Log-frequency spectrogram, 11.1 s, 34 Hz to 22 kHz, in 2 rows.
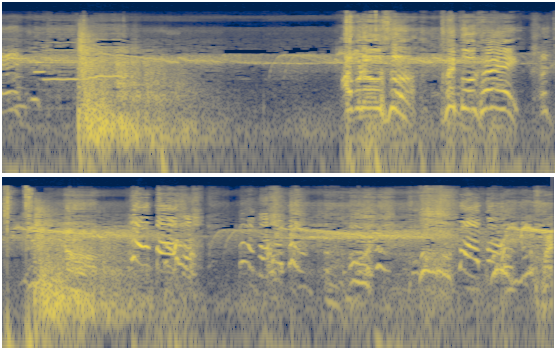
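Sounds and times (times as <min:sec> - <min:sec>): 
gunshot sound effect in an audio drama: 0:00.8 - 0:02.3, 0:05.7 - 0:07.0
speech: 0:03.8 - 0:06.6
laughter: 0:07.1 - 0:11.0.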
